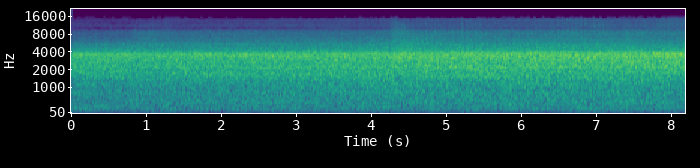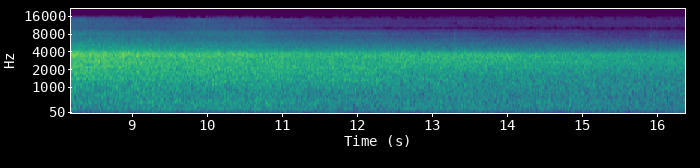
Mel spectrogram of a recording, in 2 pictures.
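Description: Steady hiss and low hum of a modern multiple-unit train standing at the platform with its equipment running. It grows slightly louder toward the middle and then eases off.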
